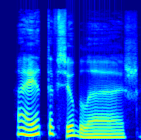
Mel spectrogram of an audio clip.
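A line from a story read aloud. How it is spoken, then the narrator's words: Sweet, kindly voice. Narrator (Russian): говорит добреньким голосом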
